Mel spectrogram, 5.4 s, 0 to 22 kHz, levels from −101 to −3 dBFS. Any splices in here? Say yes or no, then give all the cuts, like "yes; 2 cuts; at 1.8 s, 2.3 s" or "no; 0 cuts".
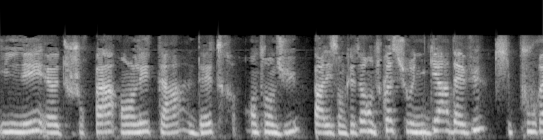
no; 0 cuts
